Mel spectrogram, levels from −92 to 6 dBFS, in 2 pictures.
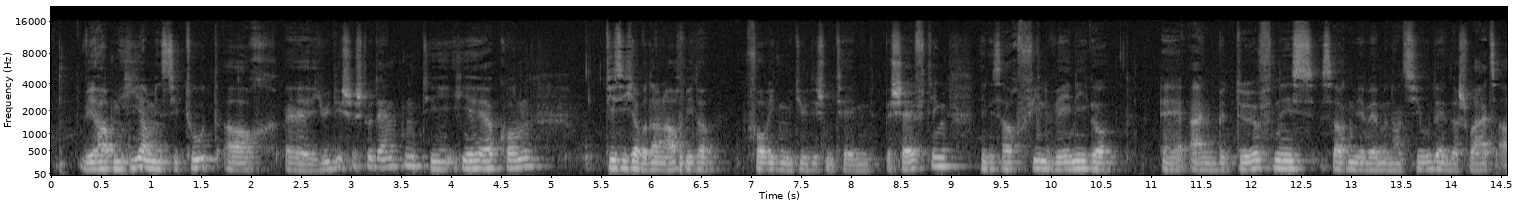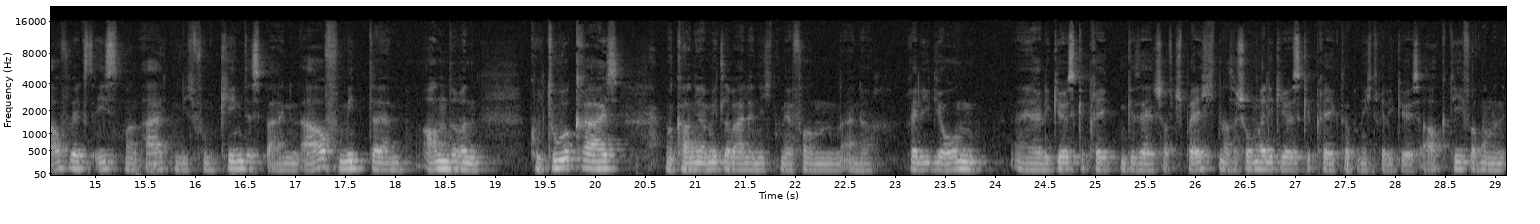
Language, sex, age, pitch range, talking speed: German, male, 50-69, 115-130 Hz, 150 wpm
